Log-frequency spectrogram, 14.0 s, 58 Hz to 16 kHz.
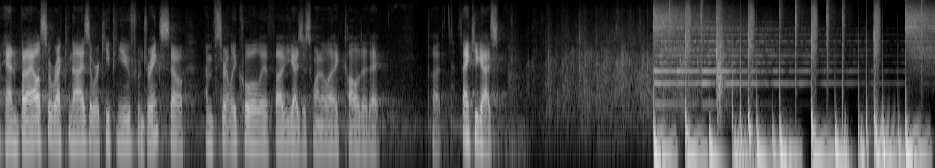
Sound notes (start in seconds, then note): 7.6 applause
